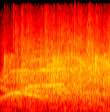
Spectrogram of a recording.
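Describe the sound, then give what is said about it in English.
An audience claps steadily in response to a bouquet of flowers, dense overlapping applause at moderate volume, sustained without a break from start to finish. “If you're sitting next to your wife or next to your girlfriend and they clapped really loud on that one, note to self.”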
